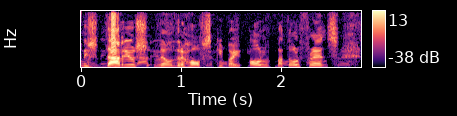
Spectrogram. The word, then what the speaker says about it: Wędrychowski: because of the bird my name is darius vendrickovsky by all but all friends know me as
